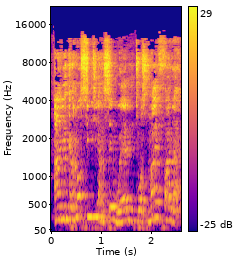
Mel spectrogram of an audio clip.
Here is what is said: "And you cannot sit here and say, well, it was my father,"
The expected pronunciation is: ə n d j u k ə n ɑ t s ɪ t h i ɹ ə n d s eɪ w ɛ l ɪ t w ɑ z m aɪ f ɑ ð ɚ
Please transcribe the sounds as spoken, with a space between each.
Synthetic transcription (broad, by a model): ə n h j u k ə n ɑ t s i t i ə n s eɪ w ɛ l ɪ t w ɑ s m aɪ f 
